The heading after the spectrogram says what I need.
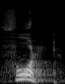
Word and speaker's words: fought: உச்சரிப்பு கவனிங்க, FOUGHT. நீங்கள் சரியாக உச்சரிங்க, நான் சண்டை போட வேண்டி வரும். ஃபோர்ட், ஃபாட்னா சண்டை போடலாம்.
